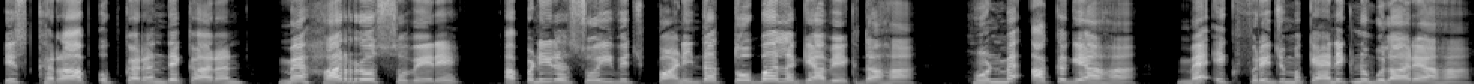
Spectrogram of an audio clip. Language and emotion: Punjabi, angry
